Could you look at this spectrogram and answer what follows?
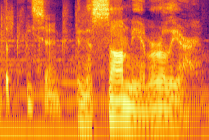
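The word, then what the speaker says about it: psync: the sink said the pync in the somnium earlier the p is silent I saw someone else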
